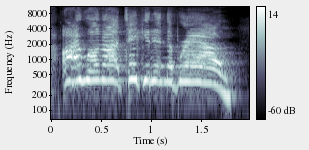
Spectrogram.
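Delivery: high, loud shrieking yell. Retold or imitated. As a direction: scream it so the whole lot hears. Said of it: "she just yells it so loud".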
